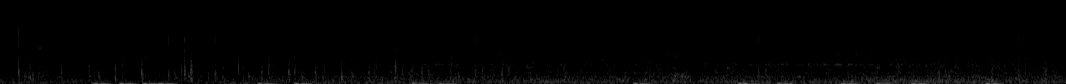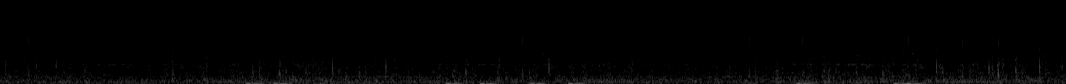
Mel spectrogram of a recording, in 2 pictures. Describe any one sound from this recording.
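Footsteps tap on stone.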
